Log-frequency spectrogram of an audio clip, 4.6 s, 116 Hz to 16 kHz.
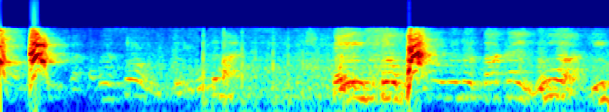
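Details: A 3-month-old male Lhasa Apso puppy gives two sharp, high barks a few seconds apart over a television voice.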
